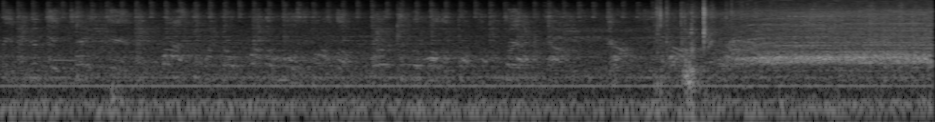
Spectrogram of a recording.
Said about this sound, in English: Get these all nice and heat shrink down.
